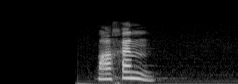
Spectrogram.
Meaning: 1. son 2. child 3. man, male person 4. husband
- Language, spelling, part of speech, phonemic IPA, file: Tamil, மகன், noun, /mɐɡɐn/, Ta-மகன்.ogg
